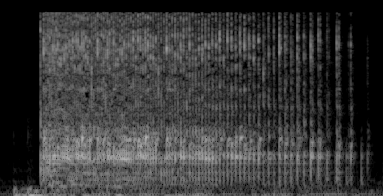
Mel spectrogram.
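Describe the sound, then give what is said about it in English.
A prize wheel spins during a game show, starting with a sudden dense clatter of rapid ticks. The ticks gradually slow and separate into distinct clicks before cutting off abruptly. “All right, here we go. Let's spin the wheel.”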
